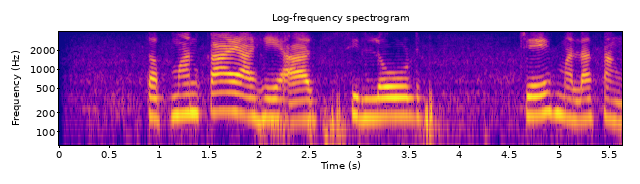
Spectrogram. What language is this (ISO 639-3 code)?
mar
